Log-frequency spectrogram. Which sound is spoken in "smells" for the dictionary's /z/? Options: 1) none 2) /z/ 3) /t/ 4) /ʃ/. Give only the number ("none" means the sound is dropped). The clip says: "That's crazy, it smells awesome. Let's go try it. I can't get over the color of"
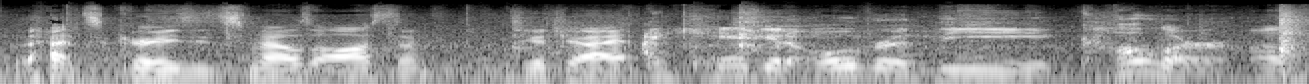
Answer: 2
